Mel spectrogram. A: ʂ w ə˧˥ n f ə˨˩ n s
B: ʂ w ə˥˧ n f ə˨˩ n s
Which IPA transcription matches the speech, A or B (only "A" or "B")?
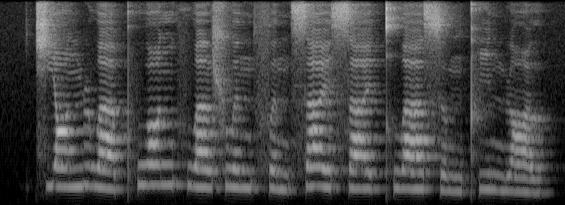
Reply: A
